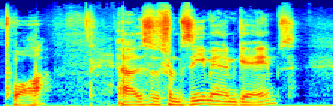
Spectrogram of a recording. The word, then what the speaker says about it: Troyes: The next one here is Troyes, which is spelled from an English American perspective, Troyes. It's pronounced Troyes.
